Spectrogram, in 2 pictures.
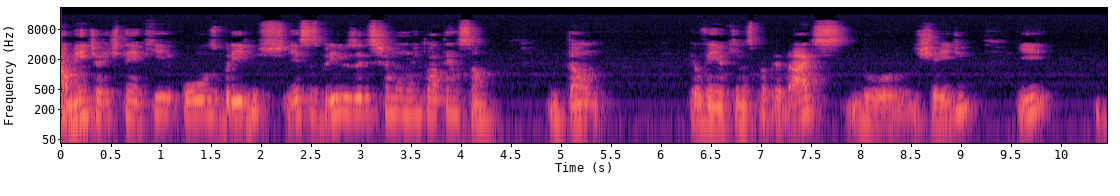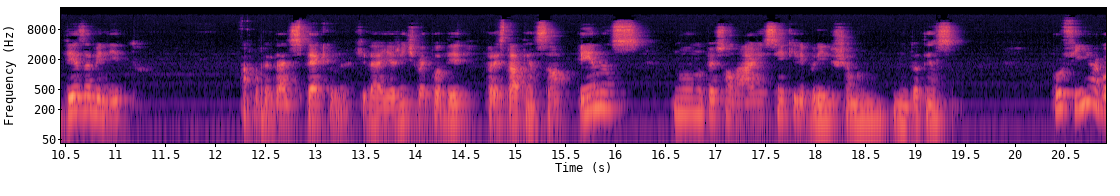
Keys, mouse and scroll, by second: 5.6 click, 11.5 click.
